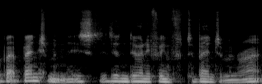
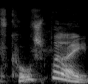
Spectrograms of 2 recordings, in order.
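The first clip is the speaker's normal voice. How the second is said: mock posh voice, higher; 6 semitones higher than usual. Joking about one day doing the same for the other speaker: mock toffee servant voice. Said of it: "One day you'll do that with me".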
